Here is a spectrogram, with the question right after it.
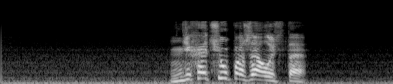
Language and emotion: Russian, angry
